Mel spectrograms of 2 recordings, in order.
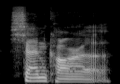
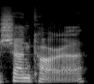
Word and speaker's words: Shankara: thing altogether um so you can make the case at like Sankara and shankara are meant to be the same person it's just a mispronunciation uh on the script writer's part they were they forgot that it's meant to be spelled shankara so there's so that yeah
